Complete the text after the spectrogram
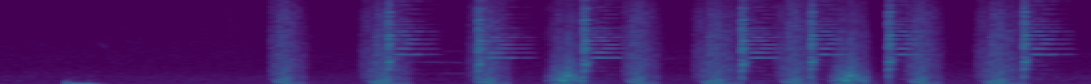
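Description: A thrown shuriken whooshes sharply, again and again in quick bursts.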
